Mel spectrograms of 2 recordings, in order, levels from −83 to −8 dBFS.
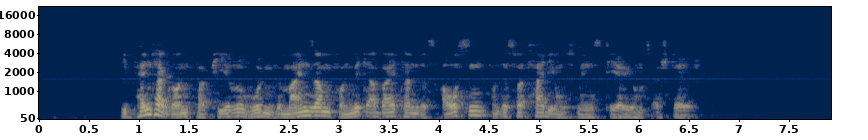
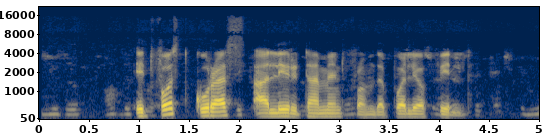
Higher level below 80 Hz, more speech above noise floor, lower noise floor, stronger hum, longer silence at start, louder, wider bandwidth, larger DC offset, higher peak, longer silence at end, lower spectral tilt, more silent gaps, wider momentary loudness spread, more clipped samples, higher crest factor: about the same, -62 dBFS vs -62 dBFS; first, 42 dB vs 28 dB; first, -77 dBFS vs -48 dBFS; neither; first, 0.8 s vs 0.1 s; second, -36 LUFS vs -19 LUFS; second, 7.2 kHz vs 15.5 kHz; neither; second, -16 dBFS vs -2 dBFS; first, 1.35 s vs 0 s; about the same, -7 dB/octave vs -6 dB/octave; neither; first, 12 LU vs 9 LU; neither; about the same, 20 dB vs 18 dB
